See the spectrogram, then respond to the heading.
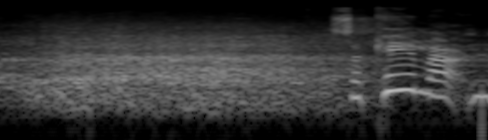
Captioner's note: audience laughing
